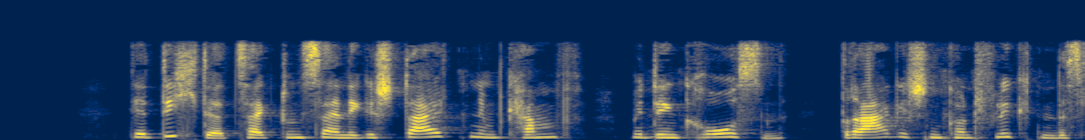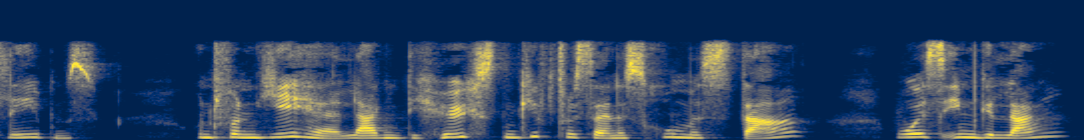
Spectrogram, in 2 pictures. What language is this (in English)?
German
